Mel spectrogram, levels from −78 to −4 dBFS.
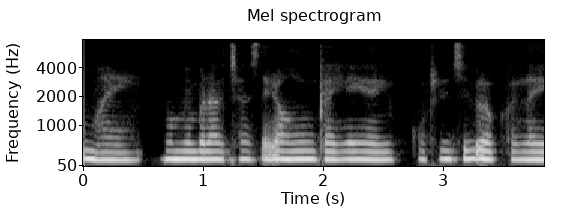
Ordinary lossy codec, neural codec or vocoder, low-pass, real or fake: none; codec, 16 kHz in and 24 kHz out, 0.9 kbps, LongCat-Audio-Codec, four codebook decoder; 7.2 kHz; fake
